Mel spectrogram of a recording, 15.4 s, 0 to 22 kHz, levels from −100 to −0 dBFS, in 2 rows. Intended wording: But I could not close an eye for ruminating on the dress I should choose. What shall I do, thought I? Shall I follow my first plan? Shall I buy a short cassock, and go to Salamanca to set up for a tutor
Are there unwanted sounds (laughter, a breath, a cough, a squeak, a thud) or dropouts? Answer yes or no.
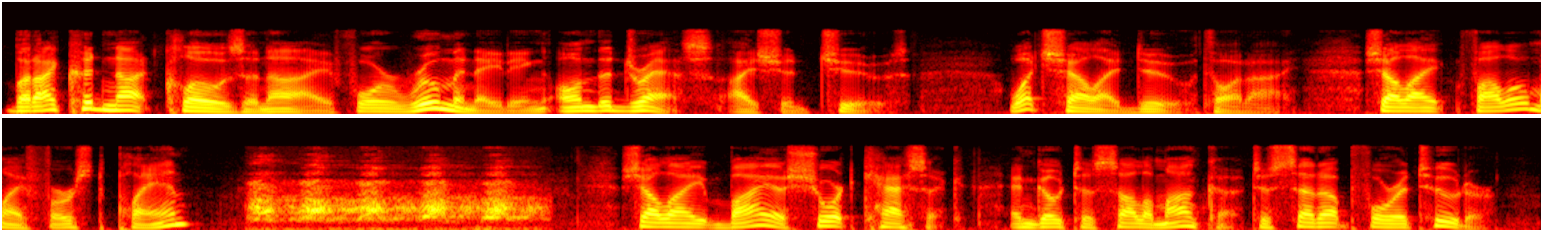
yes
